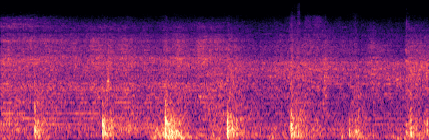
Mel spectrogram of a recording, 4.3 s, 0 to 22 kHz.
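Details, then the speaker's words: 2022 Ford F350 XL dually during service, after fuel filter change; uneven hissing spurts about one or two a second under the hood as the fuel pump pushes air out of the filters until primed; it then fired right up: fuel system priming, air purging. "That is the fuel pump pumping air out of the filters. So we got to keep doing that till it's primed. It should change noises eventually."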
